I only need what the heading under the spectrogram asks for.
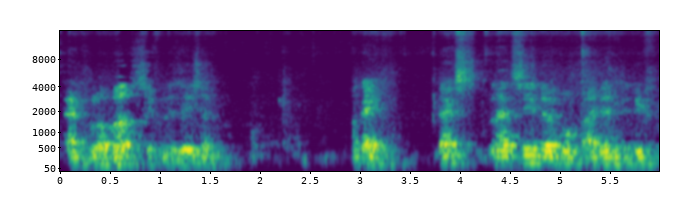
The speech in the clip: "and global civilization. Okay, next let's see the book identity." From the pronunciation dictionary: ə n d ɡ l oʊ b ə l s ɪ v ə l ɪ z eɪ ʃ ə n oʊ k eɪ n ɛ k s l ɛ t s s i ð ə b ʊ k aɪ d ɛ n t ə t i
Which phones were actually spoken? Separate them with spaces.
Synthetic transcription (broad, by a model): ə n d ɡ l oʊ b ə l s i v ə l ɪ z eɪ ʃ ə n oʊ k eɪ l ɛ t s l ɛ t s s i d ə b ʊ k aɪ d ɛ n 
